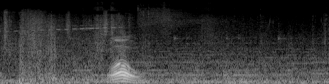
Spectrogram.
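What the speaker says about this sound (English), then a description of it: "That was quite the explosion just now." Sci-fi combat from the video game Mass Effect 2: a steady wash of gunfire and a blast rumble, with one voice briefly exclaiming over the din.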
